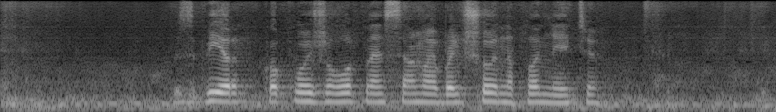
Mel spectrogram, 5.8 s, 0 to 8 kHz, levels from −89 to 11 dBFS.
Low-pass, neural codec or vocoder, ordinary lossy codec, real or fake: none; codec, 16 kHz, 1 kbps, FunCodec, trained on LibriTTS, 50 frames a second; none; fake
